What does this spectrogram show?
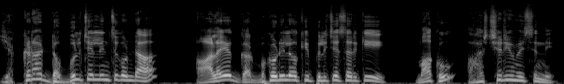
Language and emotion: Telugu, surprised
